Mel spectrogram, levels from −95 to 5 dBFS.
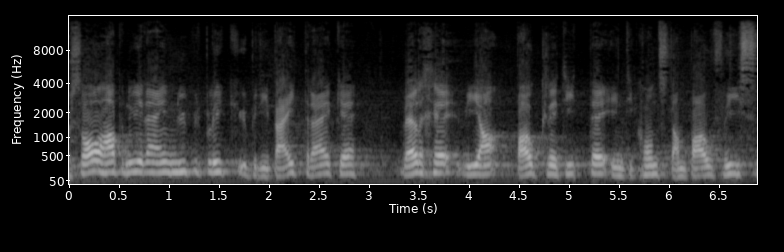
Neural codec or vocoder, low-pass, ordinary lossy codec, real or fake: vocoder, 44.1 kHz, 128 mel bands every 256 samples, BigVGAN v2; 14.4 kHz; none; fake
